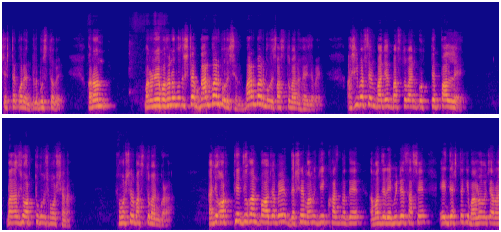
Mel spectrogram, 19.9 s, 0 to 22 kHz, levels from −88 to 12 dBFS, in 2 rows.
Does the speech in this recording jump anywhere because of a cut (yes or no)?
yes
